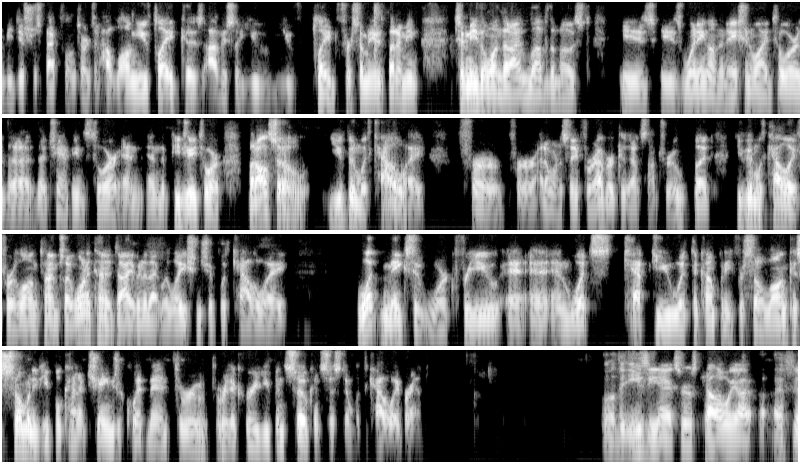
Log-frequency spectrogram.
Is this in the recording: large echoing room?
no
